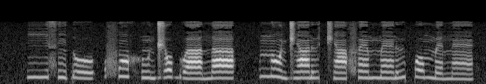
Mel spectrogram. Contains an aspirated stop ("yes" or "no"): no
